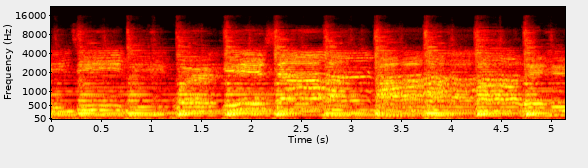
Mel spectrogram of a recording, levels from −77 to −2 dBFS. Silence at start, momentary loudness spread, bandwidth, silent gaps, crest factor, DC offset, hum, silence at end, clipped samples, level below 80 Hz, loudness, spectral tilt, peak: 0 s; 4 LU; 16.5 kHz; none; 14 dB; under 0.1%; none; 0 s; under 0.1%; -40 dBFS; -17 LUFS; -4.5 dB/octave; -4 dBFS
